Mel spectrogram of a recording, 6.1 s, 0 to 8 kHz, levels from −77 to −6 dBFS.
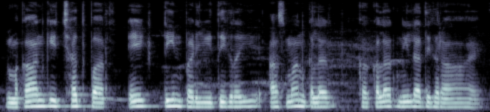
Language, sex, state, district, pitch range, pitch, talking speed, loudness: Hindi, male, Uttar Pradesh, Lalitpur, 130-155 Hz, 140 Hz, 185 wpm, -17 LUFS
